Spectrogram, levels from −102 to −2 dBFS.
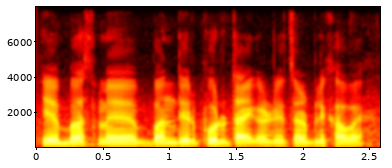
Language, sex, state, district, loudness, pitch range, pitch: Hindi, male, Arunachal Pradesh, Lower Dibang Valley, -15 LUFS, 135-150 Hz, 145 Hz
